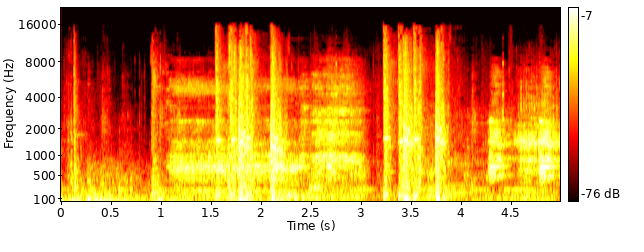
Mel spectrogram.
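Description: Metal weapons clash and thud in a fight.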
